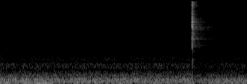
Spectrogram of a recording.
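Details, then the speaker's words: Whirlpool fridge that quit cooling, old part reconnected: compressor hum lasting a few minutes ends in a sharp click as overload relay trips; capacitor or overload relay suspected bad. "there it goes so if you're hearing that guys that's going to be your indicator that either your capacitor i'm sorry or your capacitor or your overload relay or bad"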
